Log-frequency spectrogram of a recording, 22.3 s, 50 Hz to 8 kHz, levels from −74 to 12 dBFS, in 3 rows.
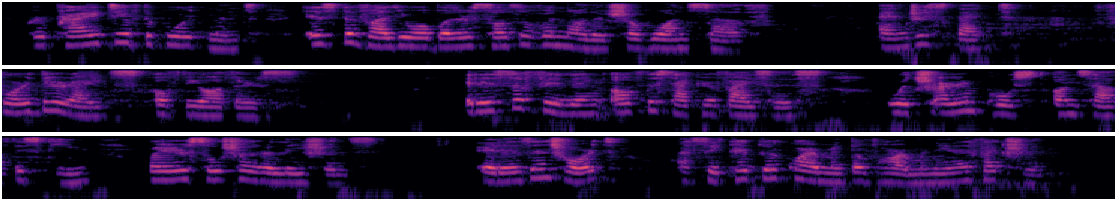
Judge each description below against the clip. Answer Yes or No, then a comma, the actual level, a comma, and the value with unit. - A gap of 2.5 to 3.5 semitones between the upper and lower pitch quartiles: No, average, 4.3 semitones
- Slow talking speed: Yes, slow, 130 wpm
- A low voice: No, high, 225 Hz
